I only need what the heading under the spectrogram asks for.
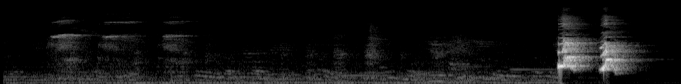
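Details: Samoyed puppy at the vet giving three short, high, whining cries about half a second apart, a quieter murmuring stretch, then two loud, sharp yelping barks in quick succession at the end.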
